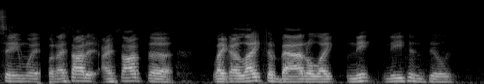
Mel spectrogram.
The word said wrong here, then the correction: Fillion: Fillion, right? – Nathan Fillion.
